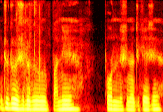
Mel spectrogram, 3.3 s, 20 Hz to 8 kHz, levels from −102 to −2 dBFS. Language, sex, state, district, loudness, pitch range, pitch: Nagamese, female, Nagaland, Kohima, -17 LUFS, 100-110 Hz, 110 Hz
